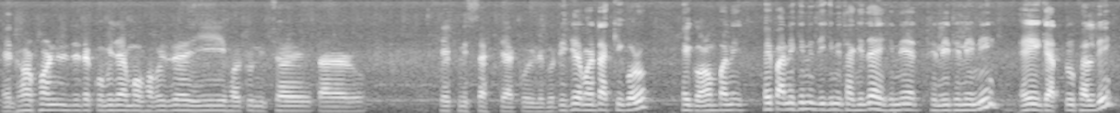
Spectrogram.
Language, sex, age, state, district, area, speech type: Assamese, male, 45-60, Assam, Sonitpur, rural, spontaneous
